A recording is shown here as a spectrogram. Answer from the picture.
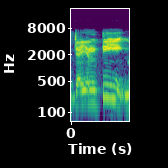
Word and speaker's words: Jayanti: Only correction is Jayanti, long E. Okay, I think when you're saying it, it sounded like a short E there for the Jayanti.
